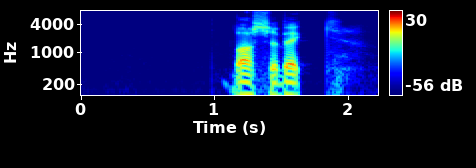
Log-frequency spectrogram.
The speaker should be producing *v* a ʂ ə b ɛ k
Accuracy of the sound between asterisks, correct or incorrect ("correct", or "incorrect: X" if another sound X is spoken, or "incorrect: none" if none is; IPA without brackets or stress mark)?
incorrect: b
